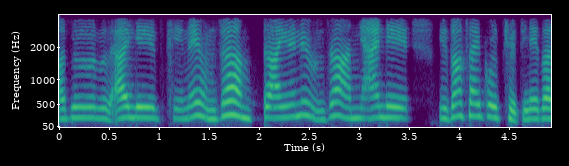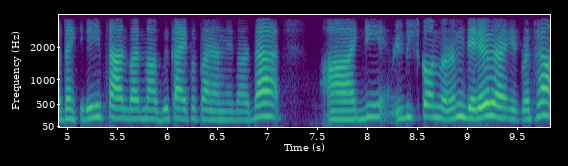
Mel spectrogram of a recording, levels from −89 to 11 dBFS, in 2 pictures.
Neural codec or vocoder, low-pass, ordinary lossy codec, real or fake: codec, 16 kHz, 0.5 kbps, X-Codec, HuBERT features, trained on general audio; 3.6 kHz; none; fake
